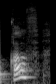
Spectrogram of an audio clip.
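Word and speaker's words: قاف: Ça veut dire que là, si je vous redessine ici en train de prononcer le qaf, ça veut dire que votre langue, elle sera...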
